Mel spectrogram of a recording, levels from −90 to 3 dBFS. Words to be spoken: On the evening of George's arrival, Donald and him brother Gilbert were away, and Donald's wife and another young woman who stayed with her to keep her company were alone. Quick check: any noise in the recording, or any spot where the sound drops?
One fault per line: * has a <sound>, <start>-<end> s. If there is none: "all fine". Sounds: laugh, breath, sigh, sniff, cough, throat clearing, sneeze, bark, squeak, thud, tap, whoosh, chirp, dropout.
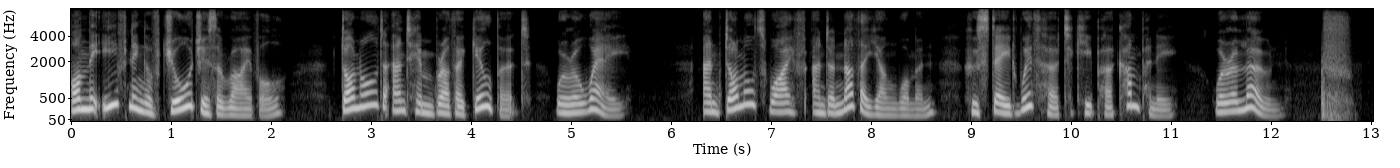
* has a breath, 12.5-12.9 s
